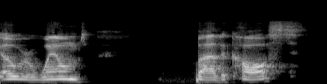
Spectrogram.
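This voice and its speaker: A man with a Southern accent speaks at a medium pitch. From US South. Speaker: hunter. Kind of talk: interview.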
